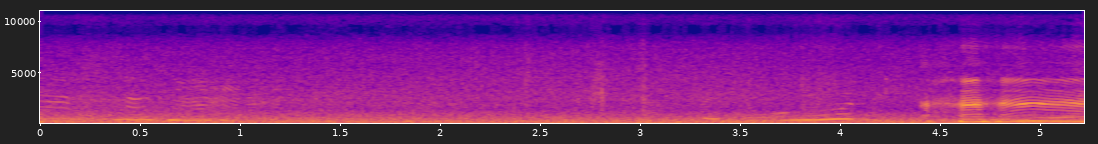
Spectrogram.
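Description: River water pours over a weir on a rural river in Thailand, a steady broad rushing roar close by, with a voice speaking faintly over it near the end.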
